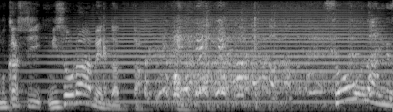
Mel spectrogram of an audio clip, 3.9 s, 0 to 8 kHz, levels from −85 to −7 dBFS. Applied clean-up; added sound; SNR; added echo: none; Trumpet; 8 dB; reverberation time 0.4 s.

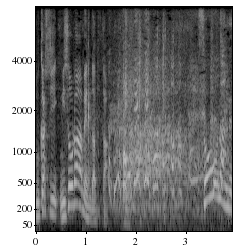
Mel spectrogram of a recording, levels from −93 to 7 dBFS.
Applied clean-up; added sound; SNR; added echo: none; none; none; none.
